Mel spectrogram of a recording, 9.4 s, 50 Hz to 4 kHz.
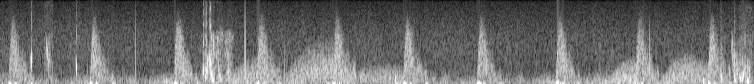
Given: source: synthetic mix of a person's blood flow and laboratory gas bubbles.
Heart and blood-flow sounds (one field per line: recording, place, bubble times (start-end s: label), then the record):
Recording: Doppler ultrasound of blood flow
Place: subclavian vein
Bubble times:
0.35-0.43 s: bubbles
0.54-0.65 s: bubbles
0.91-0.99 s: bubbles
2.50-2.92 s: bubbles
8.98-9.05 s: bubbles
9.13-9.40 s: bubbles
From the record:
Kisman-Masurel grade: 222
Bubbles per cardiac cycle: several, 3 to 8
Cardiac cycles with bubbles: 10 to 50%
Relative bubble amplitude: moderate (0.250 to 0.450)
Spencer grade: 2 (many but less than half of the cardiac periods contain bubble signals, singularly or in groups)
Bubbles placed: anywhere in the cardiac cycle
